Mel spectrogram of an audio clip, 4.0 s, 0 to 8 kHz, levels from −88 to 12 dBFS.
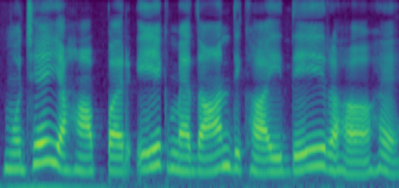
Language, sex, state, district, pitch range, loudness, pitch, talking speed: Hindi, female, Madhya Pradesh, Katni, 180-220 Hz, -15 LUFS, 195 Hz, 135 wpm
